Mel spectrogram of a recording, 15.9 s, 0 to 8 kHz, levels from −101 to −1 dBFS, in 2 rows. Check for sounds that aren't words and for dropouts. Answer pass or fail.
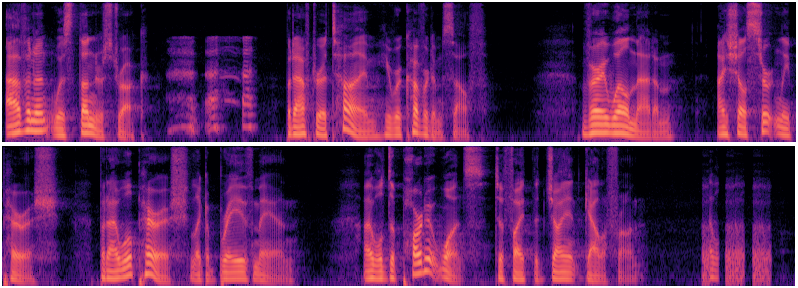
fail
